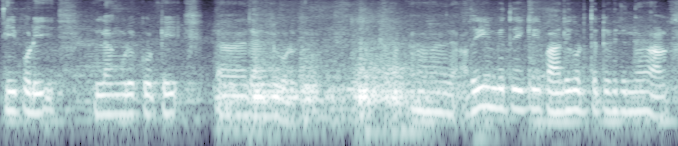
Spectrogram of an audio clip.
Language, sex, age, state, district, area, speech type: Malayalam, male, 18-30, Kerala, Idukki, rural, spontaneous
